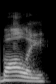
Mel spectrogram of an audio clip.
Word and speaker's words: Bali: Bali, I guess.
